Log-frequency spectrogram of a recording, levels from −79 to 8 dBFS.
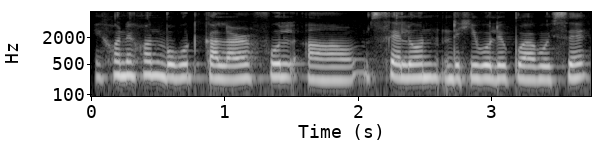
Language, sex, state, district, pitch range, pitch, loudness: Assamese, female, Assam, Kamrup Metropolitan, 235-260 Hz, 245 Hz, -15 LUFS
